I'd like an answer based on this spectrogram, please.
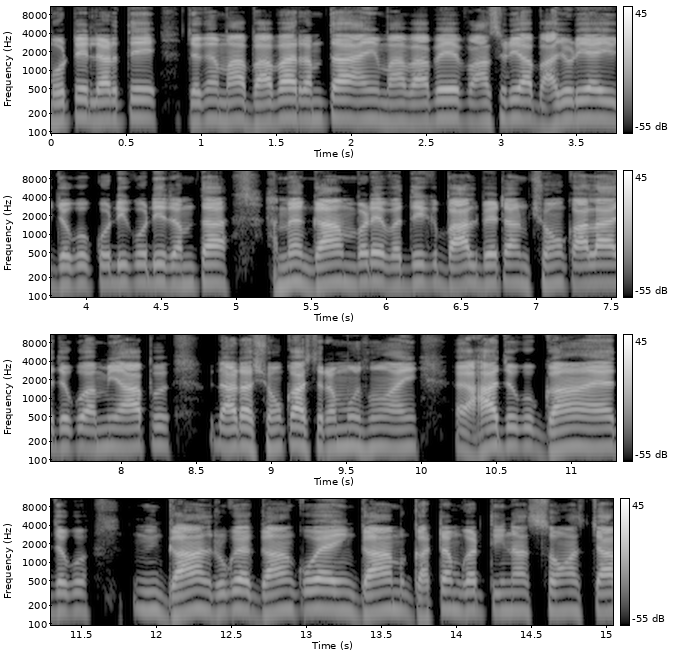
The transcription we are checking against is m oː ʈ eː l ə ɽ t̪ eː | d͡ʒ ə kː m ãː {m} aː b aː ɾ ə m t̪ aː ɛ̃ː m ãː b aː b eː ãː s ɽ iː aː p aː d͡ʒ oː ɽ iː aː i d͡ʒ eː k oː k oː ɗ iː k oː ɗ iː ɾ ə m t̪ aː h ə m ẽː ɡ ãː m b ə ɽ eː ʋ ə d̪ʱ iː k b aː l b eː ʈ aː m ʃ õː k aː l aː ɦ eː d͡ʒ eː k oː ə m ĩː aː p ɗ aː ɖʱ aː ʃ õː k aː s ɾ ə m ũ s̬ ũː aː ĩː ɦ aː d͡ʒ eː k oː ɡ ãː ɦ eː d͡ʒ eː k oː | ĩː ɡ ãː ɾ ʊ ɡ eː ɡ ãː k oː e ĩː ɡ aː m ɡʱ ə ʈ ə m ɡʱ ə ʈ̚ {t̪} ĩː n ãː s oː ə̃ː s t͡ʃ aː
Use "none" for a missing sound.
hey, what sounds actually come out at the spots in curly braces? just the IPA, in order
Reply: b, t̪

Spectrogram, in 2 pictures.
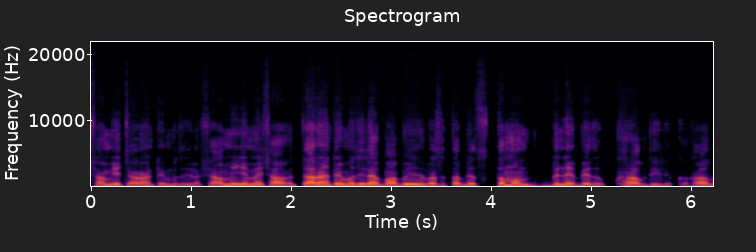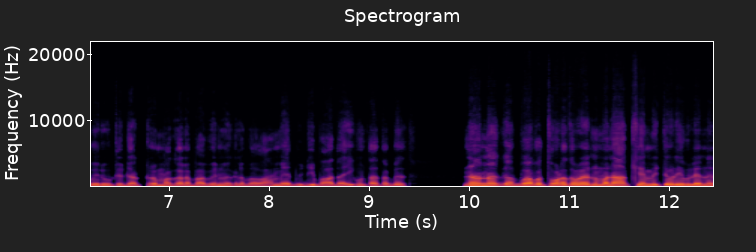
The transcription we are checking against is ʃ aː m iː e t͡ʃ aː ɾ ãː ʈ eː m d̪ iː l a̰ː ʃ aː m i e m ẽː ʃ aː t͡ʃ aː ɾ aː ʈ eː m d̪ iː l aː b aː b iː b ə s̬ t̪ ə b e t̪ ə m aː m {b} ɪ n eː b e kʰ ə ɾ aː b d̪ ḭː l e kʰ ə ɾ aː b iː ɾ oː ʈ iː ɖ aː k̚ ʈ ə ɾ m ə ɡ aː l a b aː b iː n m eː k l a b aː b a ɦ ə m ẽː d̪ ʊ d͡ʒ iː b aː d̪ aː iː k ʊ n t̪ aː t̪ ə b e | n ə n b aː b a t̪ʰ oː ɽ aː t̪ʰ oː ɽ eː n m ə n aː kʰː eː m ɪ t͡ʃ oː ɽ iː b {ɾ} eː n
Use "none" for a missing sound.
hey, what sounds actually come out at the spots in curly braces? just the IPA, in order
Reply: b, l

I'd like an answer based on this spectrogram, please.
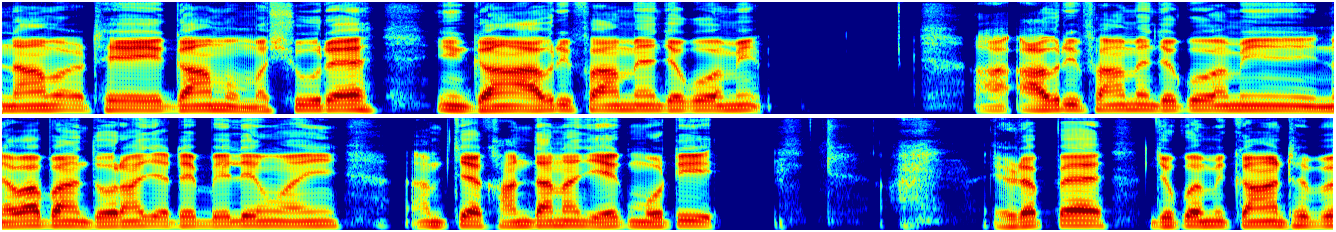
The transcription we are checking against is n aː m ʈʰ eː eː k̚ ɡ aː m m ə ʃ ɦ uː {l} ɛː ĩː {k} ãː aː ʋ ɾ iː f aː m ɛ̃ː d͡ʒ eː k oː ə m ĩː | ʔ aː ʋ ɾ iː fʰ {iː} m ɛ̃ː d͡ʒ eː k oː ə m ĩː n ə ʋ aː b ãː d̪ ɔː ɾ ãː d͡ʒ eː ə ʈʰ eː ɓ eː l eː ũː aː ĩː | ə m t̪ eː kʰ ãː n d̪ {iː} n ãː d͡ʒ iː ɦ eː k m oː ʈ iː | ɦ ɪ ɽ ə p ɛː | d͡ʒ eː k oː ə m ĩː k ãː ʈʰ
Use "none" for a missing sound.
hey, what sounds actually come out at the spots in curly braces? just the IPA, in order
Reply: ɾ, ɡ, aː, aː

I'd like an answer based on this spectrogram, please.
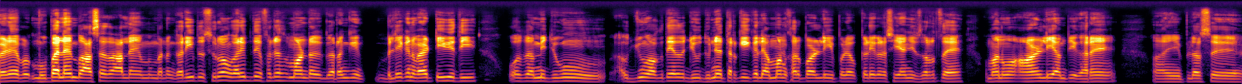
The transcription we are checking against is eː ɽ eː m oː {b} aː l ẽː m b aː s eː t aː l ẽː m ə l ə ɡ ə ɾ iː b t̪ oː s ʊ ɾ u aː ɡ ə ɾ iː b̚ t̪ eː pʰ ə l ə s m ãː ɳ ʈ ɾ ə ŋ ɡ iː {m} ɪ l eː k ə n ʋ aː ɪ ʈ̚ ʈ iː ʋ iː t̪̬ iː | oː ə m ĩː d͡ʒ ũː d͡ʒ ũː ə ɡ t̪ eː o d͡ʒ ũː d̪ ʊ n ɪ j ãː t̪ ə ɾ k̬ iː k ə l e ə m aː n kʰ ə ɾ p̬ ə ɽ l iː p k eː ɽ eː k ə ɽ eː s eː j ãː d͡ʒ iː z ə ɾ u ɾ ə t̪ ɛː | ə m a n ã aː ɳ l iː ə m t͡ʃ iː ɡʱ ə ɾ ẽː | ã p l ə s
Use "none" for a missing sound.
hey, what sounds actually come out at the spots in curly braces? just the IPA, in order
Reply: b, b

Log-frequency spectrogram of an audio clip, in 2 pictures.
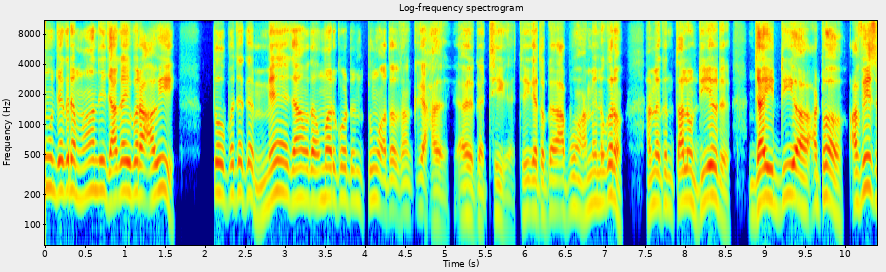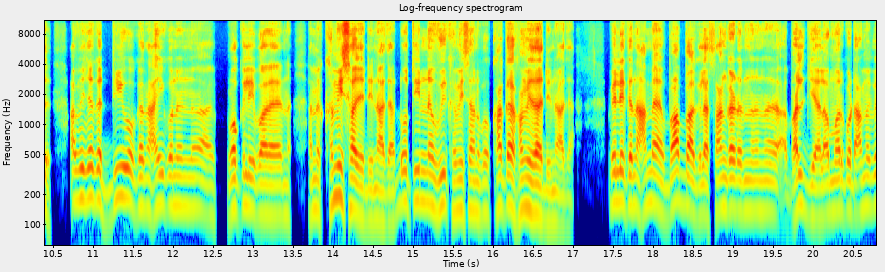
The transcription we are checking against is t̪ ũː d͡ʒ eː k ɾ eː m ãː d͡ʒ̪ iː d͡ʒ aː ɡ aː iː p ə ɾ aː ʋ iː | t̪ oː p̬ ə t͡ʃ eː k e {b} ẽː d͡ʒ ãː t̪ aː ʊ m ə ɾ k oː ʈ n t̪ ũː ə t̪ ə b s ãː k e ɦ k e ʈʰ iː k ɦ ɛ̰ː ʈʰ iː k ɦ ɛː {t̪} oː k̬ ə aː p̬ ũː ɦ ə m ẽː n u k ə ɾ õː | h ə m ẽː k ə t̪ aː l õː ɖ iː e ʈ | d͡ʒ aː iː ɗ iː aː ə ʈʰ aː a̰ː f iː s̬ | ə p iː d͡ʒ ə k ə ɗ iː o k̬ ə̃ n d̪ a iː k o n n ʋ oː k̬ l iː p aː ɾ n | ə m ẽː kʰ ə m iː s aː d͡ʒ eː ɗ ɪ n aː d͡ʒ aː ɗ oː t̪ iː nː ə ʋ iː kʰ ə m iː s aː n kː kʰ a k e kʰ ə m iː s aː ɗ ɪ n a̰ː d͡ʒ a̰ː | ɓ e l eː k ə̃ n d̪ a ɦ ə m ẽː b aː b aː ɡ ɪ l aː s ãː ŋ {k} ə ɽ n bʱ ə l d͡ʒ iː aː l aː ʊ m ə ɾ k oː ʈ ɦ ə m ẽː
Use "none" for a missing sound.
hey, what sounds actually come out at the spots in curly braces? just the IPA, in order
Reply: m, t̪, ɡ

